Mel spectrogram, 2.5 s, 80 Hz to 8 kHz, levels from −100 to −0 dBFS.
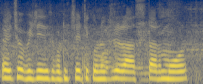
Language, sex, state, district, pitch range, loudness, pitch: Bengali, female, West Bengal, Alipurduar, 215-230 Hz, -12 LUFS, 225 Hz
